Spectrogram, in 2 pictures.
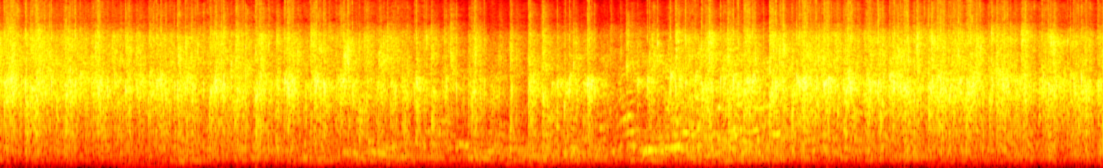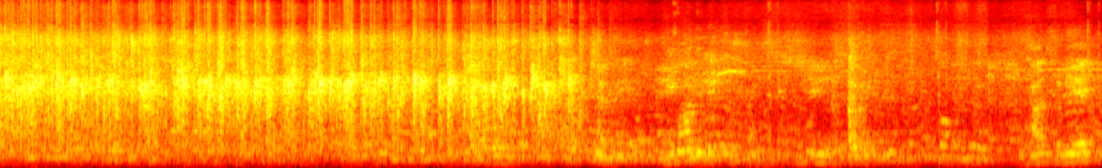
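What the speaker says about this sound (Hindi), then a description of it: "आप जोरदार तालियां बजती रहनी चाहिए" A large crowd at a community event in Fatuha honouring young women applauds loudly and steadily for about seventeen seconds, with voices talking and calling over the clapping before it thins out.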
